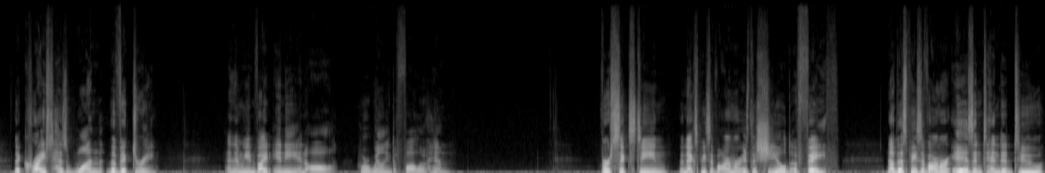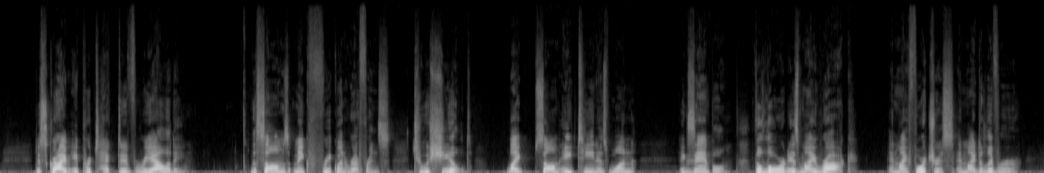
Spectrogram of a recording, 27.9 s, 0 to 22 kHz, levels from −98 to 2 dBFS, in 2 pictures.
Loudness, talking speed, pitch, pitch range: -27 LUFS, 145 wpm, 125 Hz, 90-145 Hz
